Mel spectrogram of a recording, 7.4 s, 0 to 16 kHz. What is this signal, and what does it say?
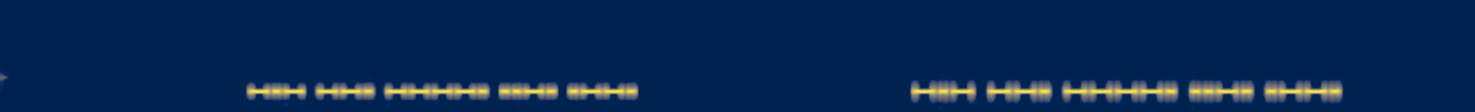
Morse code, heard as a keyed tone, about 33 wpm, 700 Hz. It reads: KG9FP KG9FP
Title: Speed Racing - USA Call Signs 28wpm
